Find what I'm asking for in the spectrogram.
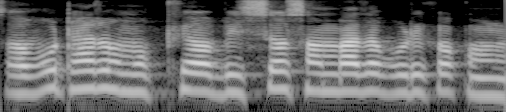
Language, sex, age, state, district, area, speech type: Odia, female, 30-45, Odisha, Kalahandi, rural, read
